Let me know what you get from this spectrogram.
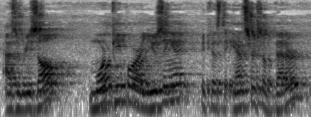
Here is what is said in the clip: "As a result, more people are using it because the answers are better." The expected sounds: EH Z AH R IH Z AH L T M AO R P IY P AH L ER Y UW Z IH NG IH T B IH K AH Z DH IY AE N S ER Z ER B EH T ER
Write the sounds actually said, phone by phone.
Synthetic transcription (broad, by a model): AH Z AH R IH Z AH L T M AO R P IY P L ER Y UW Z IH NG IH T B IH K AH Z DH IY AE N S ER Z ER B EH T ER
